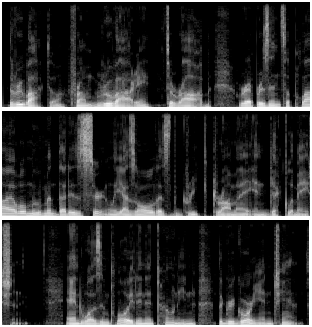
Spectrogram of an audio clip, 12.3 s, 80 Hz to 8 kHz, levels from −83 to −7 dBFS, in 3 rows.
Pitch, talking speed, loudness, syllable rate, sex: 105 Hz, 140 wpm, -19 LUFS, 4.7 syllables/s, male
